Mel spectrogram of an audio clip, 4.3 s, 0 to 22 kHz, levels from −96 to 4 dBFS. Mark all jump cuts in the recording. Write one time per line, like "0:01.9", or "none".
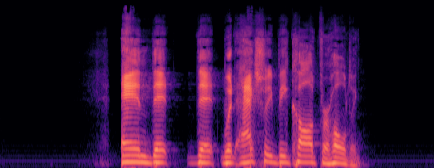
none

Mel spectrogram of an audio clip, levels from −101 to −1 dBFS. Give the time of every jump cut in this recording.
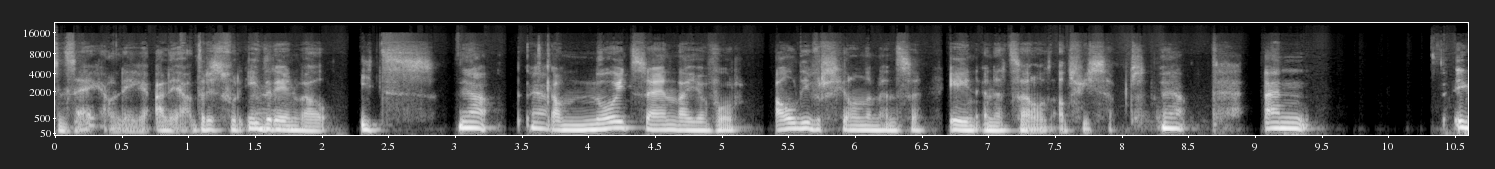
0:02.2
0:03.3
0:05.3
0:06.6

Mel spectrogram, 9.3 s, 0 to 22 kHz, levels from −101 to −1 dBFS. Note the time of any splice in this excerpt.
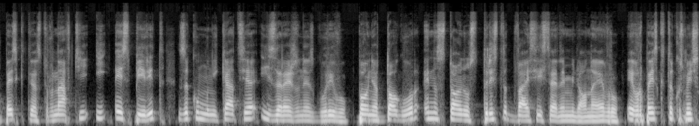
none

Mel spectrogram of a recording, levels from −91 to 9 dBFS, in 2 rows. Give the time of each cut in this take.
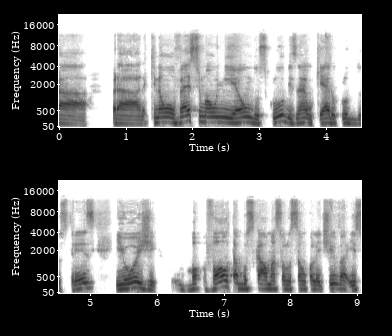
none

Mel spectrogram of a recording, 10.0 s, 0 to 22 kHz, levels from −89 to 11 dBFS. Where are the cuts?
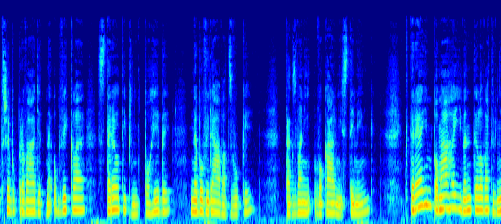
0:02.8

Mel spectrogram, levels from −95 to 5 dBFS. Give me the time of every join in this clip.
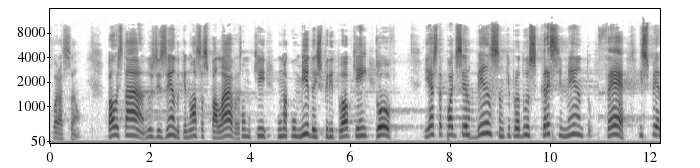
0:03.8
0:06.0
0:06.5
0:07.9
0:08.4
0:10.9

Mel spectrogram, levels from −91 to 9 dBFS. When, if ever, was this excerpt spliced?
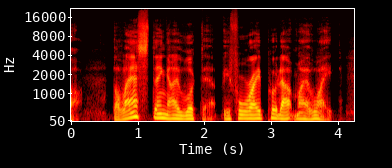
none

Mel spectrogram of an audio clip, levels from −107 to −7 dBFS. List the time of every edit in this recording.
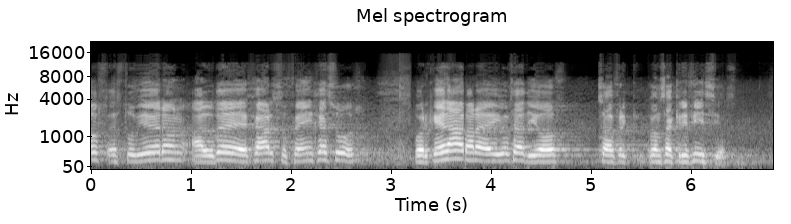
0:01.3
0:03.2
0:03.7
0:04.2
0:05.1

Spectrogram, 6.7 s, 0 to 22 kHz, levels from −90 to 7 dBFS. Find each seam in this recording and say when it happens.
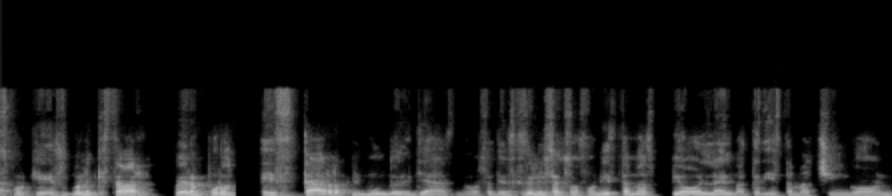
0:01.8
0:02.6

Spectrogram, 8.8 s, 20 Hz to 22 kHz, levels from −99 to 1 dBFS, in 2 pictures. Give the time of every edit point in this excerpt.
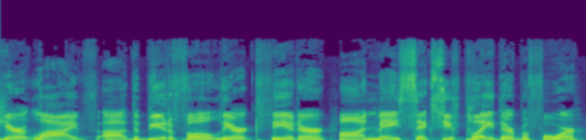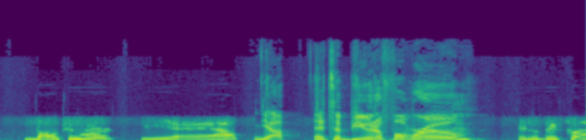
0:02.5
0:06.7

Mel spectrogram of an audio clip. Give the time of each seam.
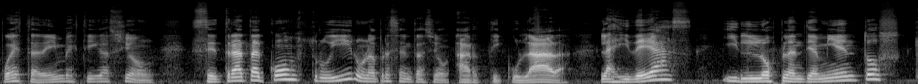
0:02.6
0:04.5
0:06.0
0:07.4

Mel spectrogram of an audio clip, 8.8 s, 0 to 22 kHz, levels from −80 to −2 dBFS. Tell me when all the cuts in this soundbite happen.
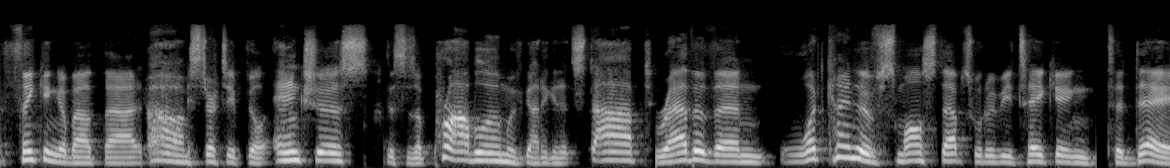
0:01.1
0:01.4

